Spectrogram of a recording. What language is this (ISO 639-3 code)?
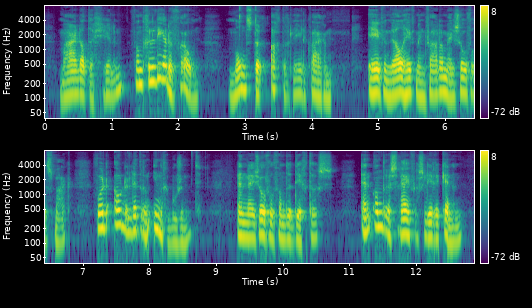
nld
